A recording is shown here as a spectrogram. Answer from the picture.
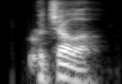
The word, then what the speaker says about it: Pacella: So yeah, Tony Pacella, I say that right? – Pacella. – Pacella. I took Spanish in high school, so double L's is a Y for me.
